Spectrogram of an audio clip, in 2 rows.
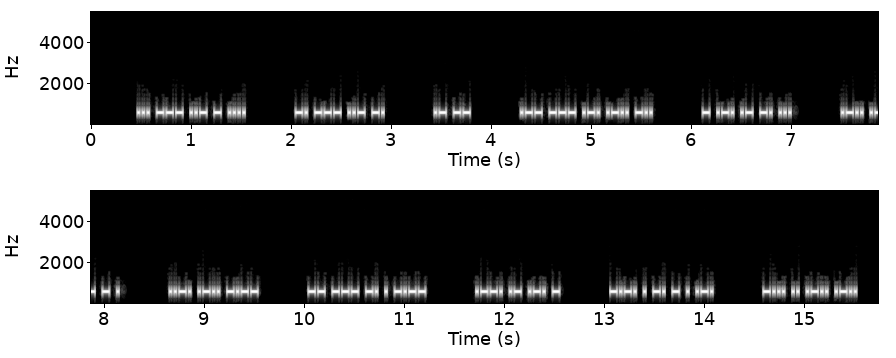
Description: Morse code, heard as a keyed tone, about 50 wpm, 600 Hz. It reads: SOUTH NOUN AM WORLD TRANS LATE FLY MONEY PART CENTER BILL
